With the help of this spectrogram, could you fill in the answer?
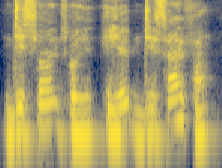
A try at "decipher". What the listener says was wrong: Right. Yeah, that's pretty much it. Yeah, that's it.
